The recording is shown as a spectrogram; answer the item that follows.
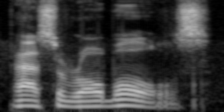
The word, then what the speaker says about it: Paso Robles: So you do the Bulls, Paso Robles.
